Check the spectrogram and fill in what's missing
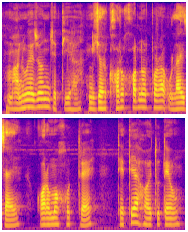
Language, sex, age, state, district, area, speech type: Assamese, male, 18-30, Assam, Sonitpur, rural, spontaneous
